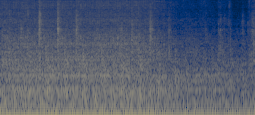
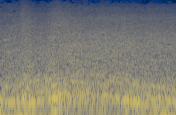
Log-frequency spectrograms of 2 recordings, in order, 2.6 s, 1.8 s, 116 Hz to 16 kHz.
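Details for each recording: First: 2001 BMW E39 M5, S62B50 V8, about 164,000 miles: low, steady V8 idle rumble with a faint irregular tapping underneath. Confirmed connecting rod bearing failure knocking at idle, slightly premature; rod bearings to be replaced. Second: BMW E39 M5 S62B50 V8, which had spun a rod bearing and damaged the crankshaft, running after rod bearing replacement: a deep, even rev with a smooth build and no knocking; sounds great, makes lots of power; healthy engine.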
